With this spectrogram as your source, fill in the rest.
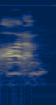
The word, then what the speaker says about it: autumn: ottoman planes because I didn't realize that the end was silent and that that was how you spell autumn even when they said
